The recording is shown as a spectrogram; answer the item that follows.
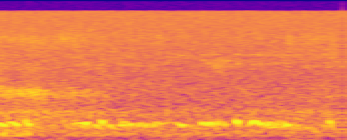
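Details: Black grouse lek song heard while listening in the early morning in spring in Karelia, on a frosty morning: a soft, continuous bubbling and cooing that rolls on without pause.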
